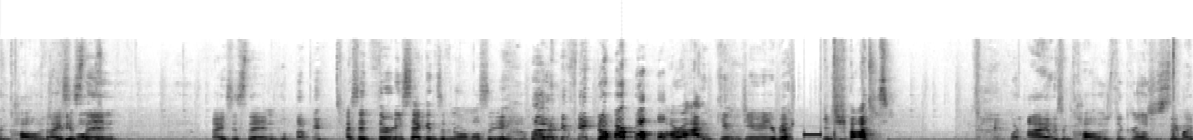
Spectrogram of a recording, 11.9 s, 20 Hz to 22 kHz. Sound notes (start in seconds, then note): 5.0 laughing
